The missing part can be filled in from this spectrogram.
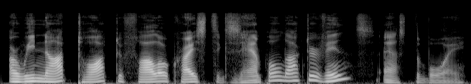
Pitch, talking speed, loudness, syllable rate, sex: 125 Hz, 165 wpm, -19 LUFS, 4.4 syllables/s, male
